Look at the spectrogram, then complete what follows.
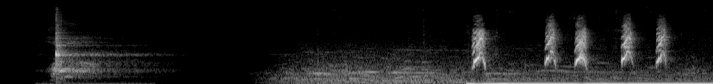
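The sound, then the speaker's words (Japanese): A small dog named Pochi, a toy poodle wearing clothes, gives one sharp yip, falls quiet, then growls low before letting out five quick, high-pitched yaps in a rapid burst, loud. “吠えちゃダメ。”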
